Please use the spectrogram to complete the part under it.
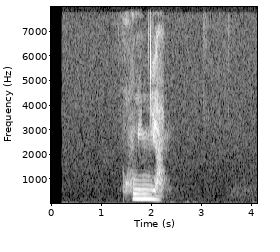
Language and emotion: Russian, angry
